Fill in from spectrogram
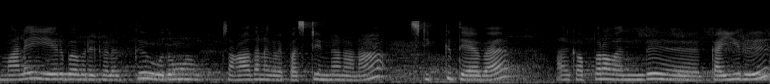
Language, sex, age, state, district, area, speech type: Tamil, female, 45-60, Tamil Nadu, Cuddalore, rural, spontaneous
